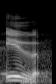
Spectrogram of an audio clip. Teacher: حمزہ کو ذال کے ساتھ ملائیں گے، ذال پر زبان نکالیں، حمزہ ذال زیر اذ۔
